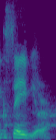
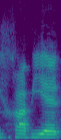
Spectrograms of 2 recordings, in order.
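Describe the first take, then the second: First: Xavier as "ek-SAY-vyer"; wrong pronunciation. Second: Javier as "kha-VYEHR"; "Javier" starting on Spanish J; correct Spanish pronunciation. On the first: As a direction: say "Xavier" the English way, with KS. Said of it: "is not Xavier". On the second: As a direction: say "Javier" with a throat H. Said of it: "is going to be Javier". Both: Shown as a demonstration.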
